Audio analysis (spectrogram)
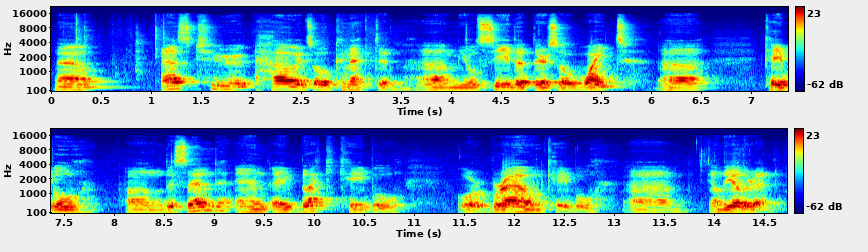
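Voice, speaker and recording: Slow-talking man with a head cold. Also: medium pitch. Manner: unhurried, many "uh" fillers, talking while working with hands. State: sniffly with a cold. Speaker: hobbyist repair tutorial maker. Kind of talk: casual step-by-step repair tutorial. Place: small room at a workbench, indoors. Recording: roomy, distant camera audio with faint noise.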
